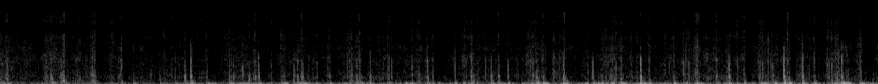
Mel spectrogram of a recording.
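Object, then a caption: Silicone pop-it fidget toy. Fishnet-gloved fingertips press the bubbles of a green silicone bird-shaped pop-it fidget toy. The result is a steady run of soft, dull, low pops that end quickly, each one a short muffled thud with no ring.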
